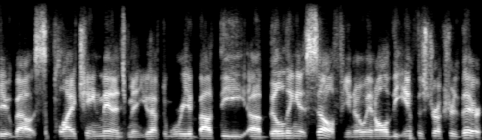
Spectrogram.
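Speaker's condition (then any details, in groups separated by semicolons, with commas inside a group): No condition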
